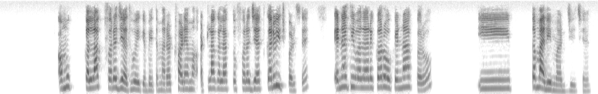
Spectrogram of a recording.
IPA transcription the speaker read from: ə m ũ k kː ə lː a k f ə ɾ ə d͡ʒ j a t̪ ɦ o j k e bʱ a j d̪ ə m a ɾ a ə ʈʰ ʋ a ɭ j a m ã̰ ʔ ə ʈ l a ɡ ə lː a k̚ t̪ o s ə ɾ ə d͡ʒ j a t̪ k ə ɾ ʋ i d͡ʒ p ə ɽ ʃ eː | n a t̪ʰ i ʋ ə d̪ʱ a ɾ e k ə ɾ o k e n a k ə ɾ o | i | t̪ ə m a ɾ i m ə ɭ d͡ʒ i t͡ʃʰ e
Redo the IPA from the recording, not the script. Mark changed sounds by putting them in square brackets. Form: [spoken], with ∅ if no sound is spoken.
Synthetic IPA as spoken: ə m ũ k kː ə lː a k f ə ɾ ə d͡ʒ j a t̪ ɦ o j k e bʱ a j [t̪] ə m a ɾ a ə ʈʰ ʋ a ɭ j a m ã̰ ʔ ə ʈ l a [k] ə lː a k̚ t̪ o [f] ə ɾ ə d͡ʒ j a t̪ k ə ɾ ʋ i d͡ʒ p ə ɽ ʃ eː | n a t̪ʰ i ʋ ə d̪ʱ a ɾ e k ə ɾ o k e n a k ə ɾ o | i | t̪ ə m a ɾ i m ə [ɾ] d͡ʒ i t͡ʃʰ e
